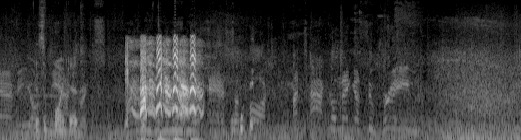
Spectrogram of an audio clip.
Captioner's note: laughs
